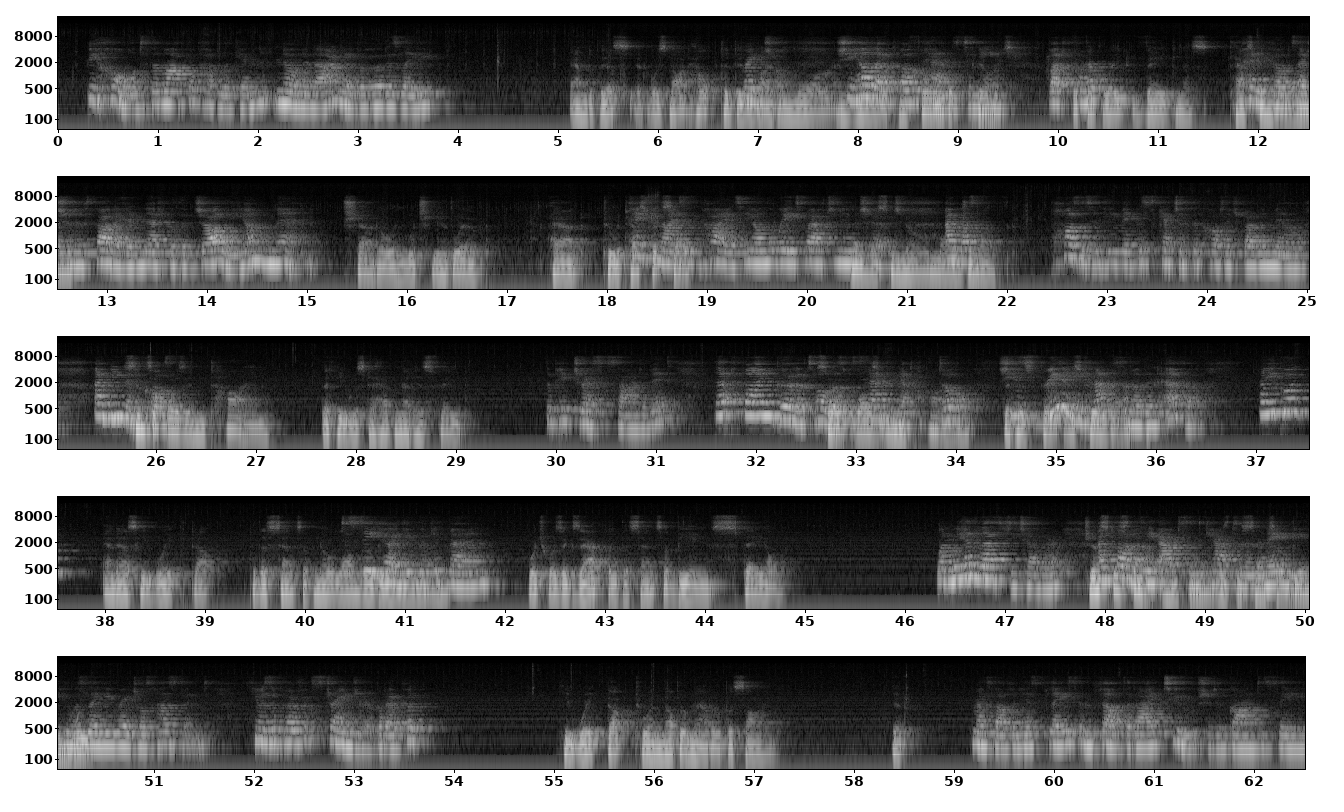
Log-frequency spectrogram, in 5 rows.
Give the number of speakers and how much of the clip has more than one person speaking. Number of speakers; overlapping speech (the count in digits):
2, about 24%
